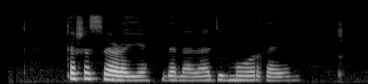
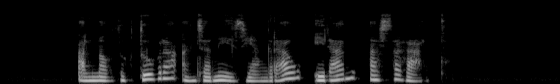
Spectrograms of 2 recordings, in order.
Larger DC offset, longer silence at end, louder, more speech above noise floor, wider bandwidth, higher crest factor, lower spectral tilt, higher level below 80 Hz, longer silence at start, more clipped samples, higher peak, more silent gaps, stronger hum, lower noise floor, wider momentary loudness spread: neither; second, 0.25 s vs 1.15 s; first, -22 LUFS vs -26 LUFS; second, 34 dB vs 47 dB; about the same, 11 kHz vs 11 kHz; about the same, 18 dB vs 16 dB; about the same, -6.5 dB/octave vs -7 dB/octave; about the same, -74 dBFS vs -74 dBFS; about the same, 0.7 s vs 0.8 s; neither; first, -4 dBFS vs -10 dBFS; neither; neither; second, -56 dBFS vs -73 dBFS; first, 12 LU vs 6 LU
